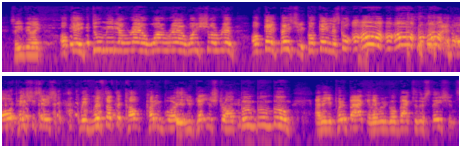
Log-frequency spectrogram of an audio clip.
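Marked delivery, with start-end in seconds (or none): 0.8-6.6 loud, high, funny put-on Cuban accent. Retelling the chef organizing kitchen orders: imitating Cuban chef's funny accent. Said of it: "so he had a funny accent".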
